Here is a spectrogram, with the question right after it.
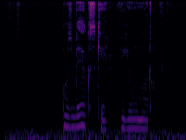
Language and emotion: Russian, sad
